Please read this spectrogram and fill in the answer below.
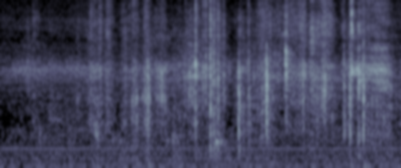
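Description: Faint page turning and handling of a picture book: soft paper rustles and light clicks, growing busier from about a second in.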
